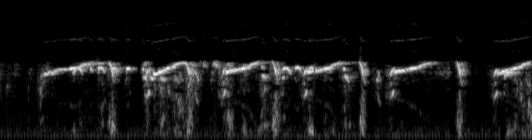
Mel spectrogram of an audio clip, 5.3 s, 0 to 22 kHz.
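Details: Juvenile bald eagle at Fraser Point, on 08-08-22, squeeing at adults arriving at the nest: a run of high, thin, wavering squealing notes, some drawn out and some clipped, with brief gaps between them.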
